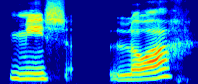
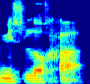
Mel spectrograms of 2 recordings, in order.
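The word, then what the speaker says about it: משלוח: Mish loach manos. Beautiful. Mishloach manoth. How did you know to read this as mishloach instead of mishlocha? Why didn't you say mishlocha?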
